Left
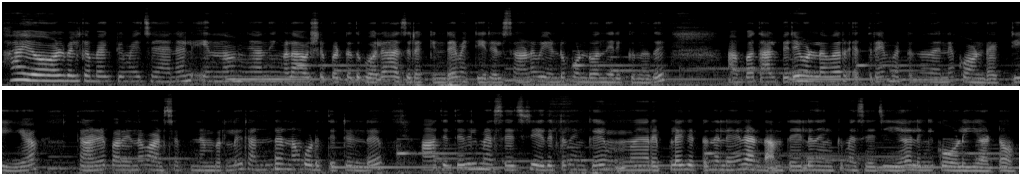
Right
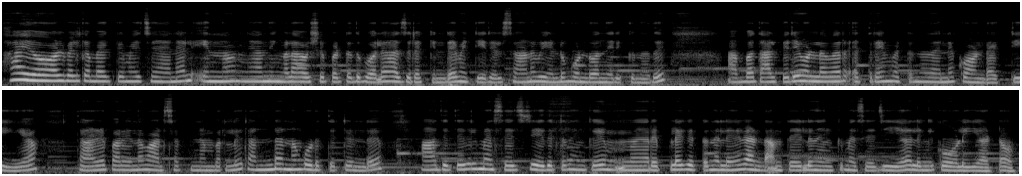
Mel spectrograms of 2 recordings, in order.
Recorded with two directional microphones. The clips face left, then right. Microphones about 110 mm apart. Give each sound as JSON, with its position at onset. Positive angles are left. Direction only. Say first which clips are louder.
{"t": 0.1, "sound": "a woman's voice", "louder": "right 7 dB", "side_deg": -35}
